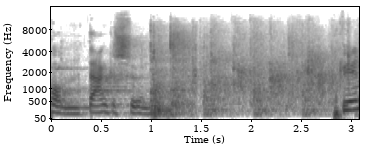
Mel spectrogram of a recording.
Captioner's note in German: Beifall SPD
